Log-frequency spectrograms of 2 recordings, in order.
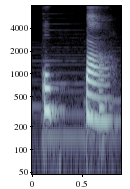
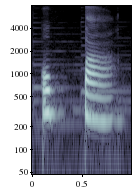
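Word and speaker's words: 오빠: When consonant pf doubled, it's become sang pf, and it has a pa sound. For example, oppa, oppa.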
